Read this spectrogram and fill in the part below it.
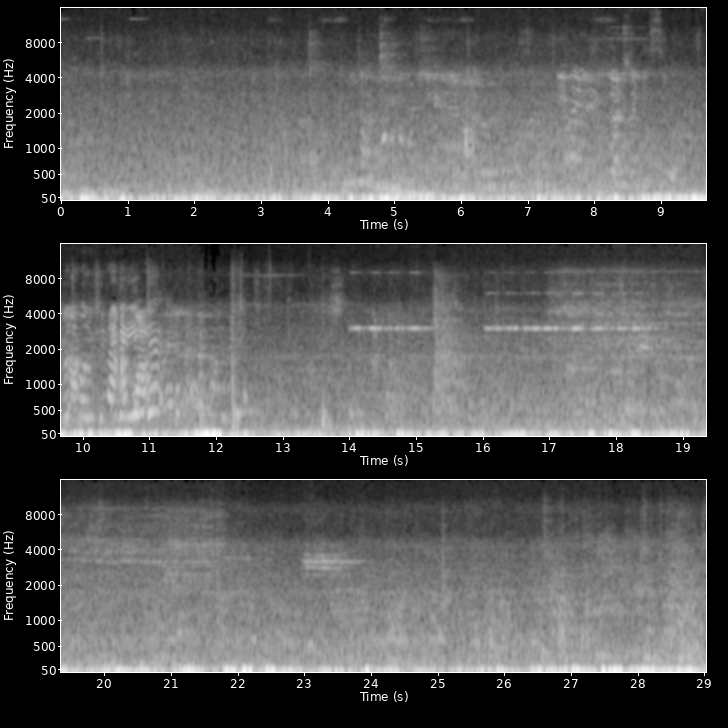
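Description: A busy city street hums with distant traffic outdoors.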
